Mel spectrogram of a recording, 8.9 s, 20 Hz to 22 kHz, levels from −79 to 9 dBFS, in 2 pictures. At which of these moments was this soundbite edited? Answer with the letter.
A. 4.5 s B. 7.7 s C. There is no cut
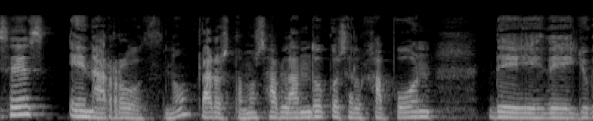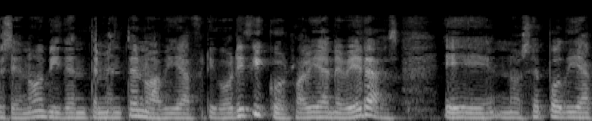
A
